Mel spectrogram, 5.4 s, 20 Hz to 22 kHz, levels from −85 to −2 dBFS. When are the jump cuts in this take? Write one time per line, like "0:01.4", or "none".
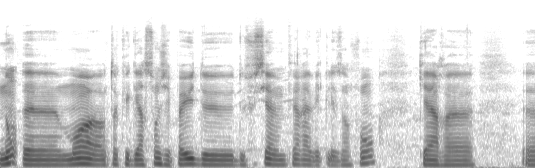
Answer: none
